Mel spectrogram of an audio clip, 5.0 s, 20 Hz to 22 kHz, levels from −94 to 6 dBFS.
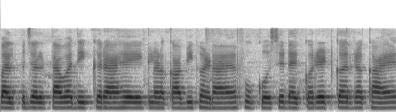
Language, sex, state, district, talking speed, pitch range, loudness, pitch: Hindi, female, Uttar Pradesh, Jalaun, 220 wpm, 185-190 Hz, -16 LUFS, 185 Hz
